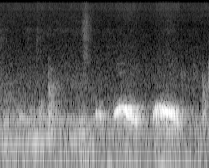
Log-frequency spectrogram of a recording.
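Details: Spotted dove, known as Tekukur or Anduhur Bolon, singing loudly while happy: a short soft note followed by two longer, louder mellow coos in quick succession.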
